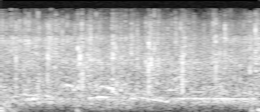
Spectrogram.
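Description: An audience claps steadily throughout, a dense, even patter of many hands at moderate loudness, with no voices rising above it.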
